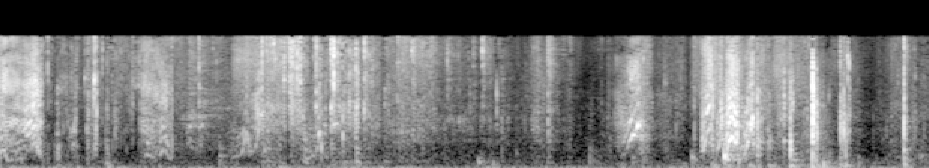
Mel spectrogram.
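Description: A pencil case is unzipped during a school lesson in several quick, scratchy bursts, with faint rustling and handling noise between the pulls and a louder final zip toward the end.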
